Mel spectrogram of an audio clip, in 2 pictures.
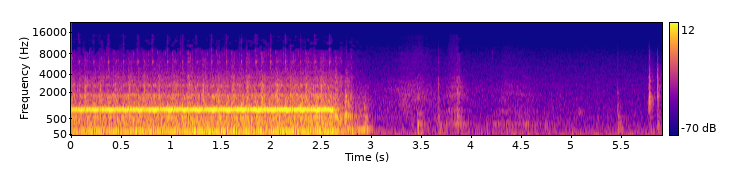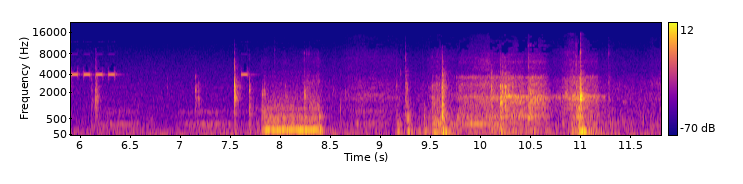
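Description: Brother XR9550 computerized sewing machine running a straight stitch at a steady speed with a high motor whine, stopping about three seconds in. After it stops, a button is pressed with two short high beeps, the machine gives a brief whir, and near the end the fabric rustles and clicks as it is drawn out from under the presser foot.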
